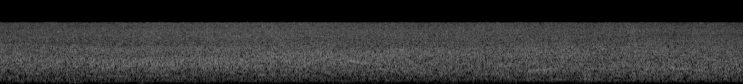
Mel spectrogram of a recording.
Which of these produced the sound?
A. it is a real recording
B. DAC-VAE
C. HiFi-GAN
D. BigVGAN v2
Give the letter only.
A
